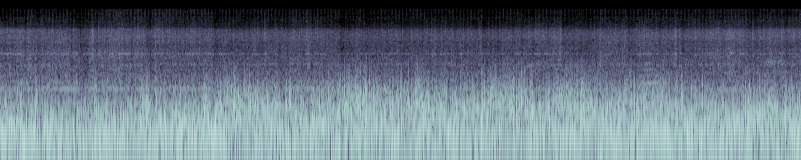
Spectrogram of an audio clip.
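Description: Steady engine and road noise of a vehicle travelling along a rough unpaved dirt road.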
